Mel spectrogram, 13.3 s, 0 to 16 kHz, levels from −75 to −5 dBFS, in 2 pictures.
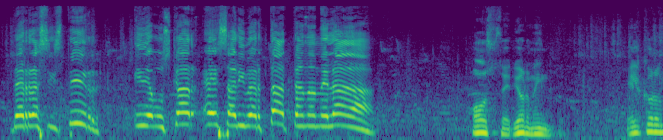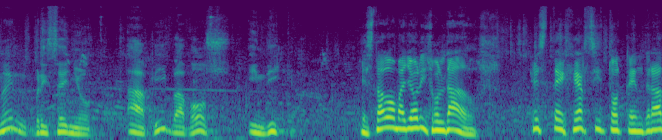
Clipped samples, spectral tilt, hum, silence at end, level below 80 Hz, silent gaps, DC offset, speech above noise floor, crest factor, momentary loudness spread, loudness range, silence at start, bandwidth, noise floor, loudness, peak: under 0.1%; -5 dB/octave; none; 0 s; -44 dBFS; none; under 0.1%; 24 dB; 14 dB; 13 LU; 5 LU; 0.1 s; 14.5 kHz; -42 dBFS; -19 LUFS; -4 dBFS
